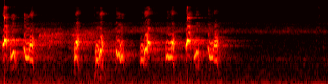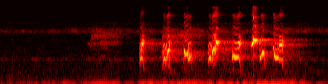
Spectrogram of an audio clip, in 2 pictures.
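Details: Lure song of a streak-eared bulbul, fierce in tone, used to draw in wild birds: a run of about seven rapid, chirpy warbled notes, a silent gap, then a second similar run, with a faint low hum.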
